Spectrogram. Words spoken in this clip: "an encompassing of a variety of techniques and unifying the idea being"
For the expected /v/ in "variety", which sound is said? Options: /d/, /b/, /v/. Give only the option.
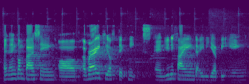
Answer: /v/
